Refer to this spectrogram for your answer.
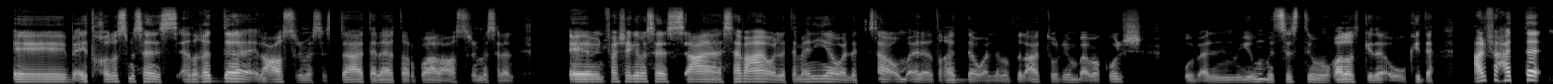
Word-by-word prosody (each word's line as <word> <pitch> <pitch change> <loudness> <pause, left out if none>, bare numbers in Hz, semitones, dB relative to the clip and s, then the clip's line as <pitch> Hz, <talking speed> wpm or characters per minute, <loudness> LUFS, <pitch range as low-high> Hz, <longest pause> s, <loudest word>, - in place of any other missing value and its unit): آآ، 120 -1 +2
بقيت 125 +4 -3
خلاص 130 +3 +1
مثلًا 135 0 +2
الس 115 -2 +5
أتغدى 140 +5 -1
العصر 125 -5 +2
مثلًا، 100 -4 -6
الساعة 120 0 0
15:00، 110 0 -4
16:00 105 0 -5
مثلًا، 110 +1 -6 0.6
آآ، 120 0 +7
ما 115 - -1
ينفعش 135 +4 -2
آجي 135 -1 +2
مثلًا 135 -1 +2
الساعة 120 -1 +4
19:00 130 +2 +4
والَّا 110 -3 -4
20:00 125 +5 -5
والَّا 105 -3 -5
21:00 130 -2 -1
أقوم 120 - -6
قايل 120 - -4
أتغدى، 105 -1 -7
والَّا 100 +2 -10
أفضل 105 - -9
قاعد 115 0 -2
طول 115 -1 -14
يوم 115 0 -11
بقى 100 - -5
ما 105 - -5
آكُلش 120 +3 -4 0.4
ويبقى 105 -1 -8 0.3
يوم 115 +1 -7
الsystem 120 +3 +3
وغلط 115 +1 +1
كده 105 +1 -4
أو 100 +2 -10
كده، - - -4 0.4
عارفة - - +6
حتى - - +7
115 Hz, 165 wpm, -26 LUFS, 110-125 Hz, 0.6 s, آآ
